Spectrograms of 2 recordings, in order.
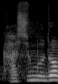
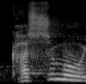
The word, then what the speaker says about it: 가스무: 6절에 보면 또 가스무, 이방인 가스무라는 이름이 나오는데 그것은 게셈의 아라비아식 발음입니다.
